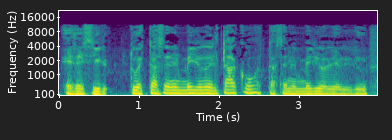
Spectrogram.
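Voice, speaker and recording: Argentine guy, zen monk being interviewed, soft dark husky voice, thoughtful, repeats himself while hunting for words. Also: medium pitch, moderate pace. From Buenos Aires, Argentina. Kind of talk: reflective conversation.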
